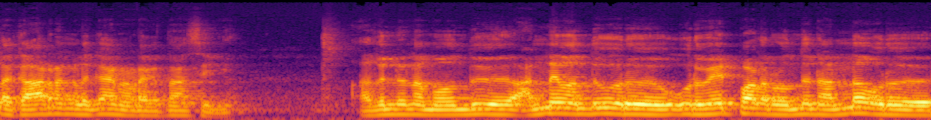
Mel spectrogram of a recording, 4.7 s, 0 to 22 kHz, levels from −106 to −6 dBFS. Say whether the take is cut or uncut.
uncut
